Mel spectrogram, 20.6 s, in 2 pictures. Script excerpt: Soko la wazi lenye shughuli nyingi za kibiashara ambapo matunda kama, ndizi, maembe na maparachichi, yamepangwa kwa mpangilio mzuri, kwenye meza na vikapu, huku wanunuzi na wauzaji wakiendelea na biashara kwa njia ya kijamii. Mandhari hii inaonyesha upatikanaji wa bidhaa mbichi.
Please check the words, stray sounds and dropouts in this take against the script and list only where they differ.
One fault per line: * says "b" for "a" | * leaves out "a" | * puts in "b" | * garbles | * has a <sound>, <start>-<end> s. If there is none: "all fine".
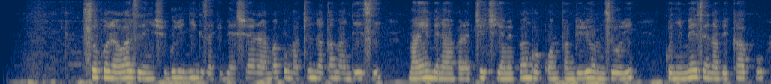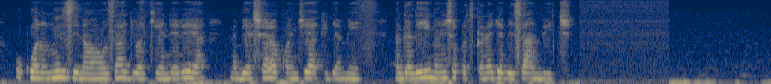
all fine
